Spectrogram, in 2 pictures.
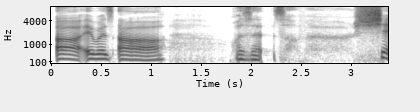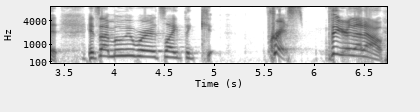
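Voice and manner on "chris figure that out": exasperated plea. Real, not acted. Frustrated, asks producer for help.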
